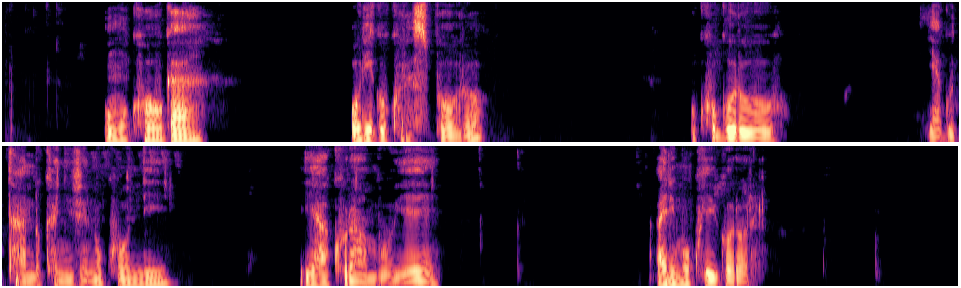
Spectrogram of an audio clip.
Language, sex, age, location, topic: Kinyarwanda, male, 18-24, Kigali, health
